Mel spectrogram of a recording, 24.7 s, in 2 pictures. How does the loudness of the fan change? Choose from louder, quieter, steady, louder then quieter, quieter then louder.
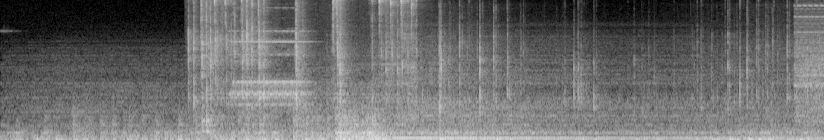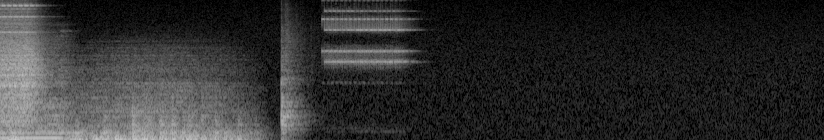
louder then quieter.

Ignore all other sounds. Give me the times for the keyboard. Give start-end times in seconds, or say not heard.
2.8-12.7.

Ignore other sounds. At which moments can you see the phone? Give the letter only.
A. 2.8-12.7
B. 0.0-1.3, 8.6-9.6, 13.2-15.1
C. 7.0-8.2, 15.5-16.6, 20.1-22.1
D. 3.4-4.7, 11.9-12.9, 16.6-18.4
D.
